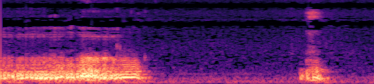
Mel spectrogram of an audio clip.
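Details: A puppy named Thistle growls low and rumbling for over a second, then gives a short sharp yip, at her own reflection in a mirror, apparently taking it for a stranger; dog growl.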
